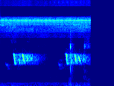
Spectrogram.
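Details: Indochinese barbet in Cambodia, watched through a telescope: two short bursts of rapid, rolling mid-pitched notes about a second apart, over a steady high insect-like hiss that runs throughout.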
